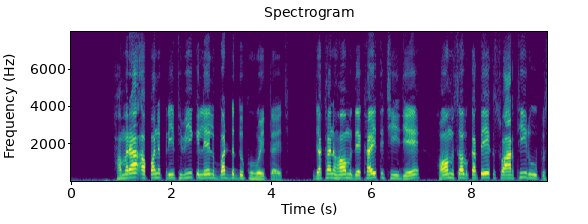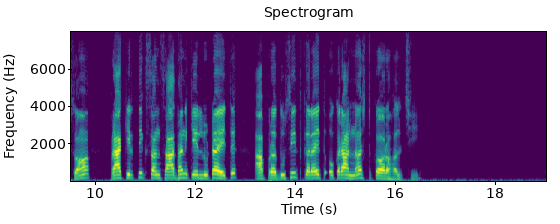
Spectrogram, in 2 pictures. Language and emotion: Maithili, sad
